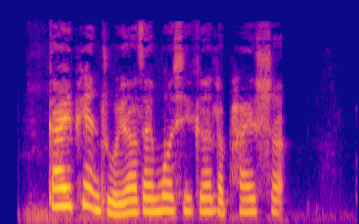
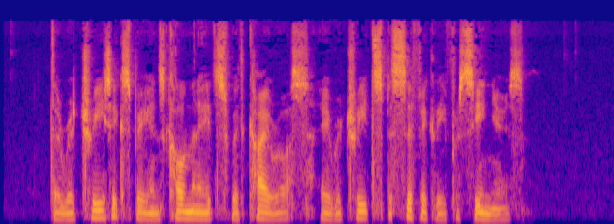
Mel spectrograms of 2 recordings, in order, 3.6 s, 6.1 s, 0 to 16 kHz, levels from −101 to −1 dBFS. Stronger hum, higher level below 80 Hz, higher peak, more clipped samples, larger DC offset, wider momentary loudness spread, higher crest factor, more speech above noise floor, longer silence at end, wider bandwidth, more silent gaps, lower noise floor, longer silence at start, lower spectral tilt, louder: neither; about the same, -56 dBFS vs -58 dBFS; first, 0 dBFS vs -6 dBFS; neither; neither; about the same, 11 LU vs 12 LU; about the same, 18 dB vs 20 dB; about the same, 48 dB vs 45 dB; second, 0.75 s vs 0.9 s; about the same, 11 kHz vs 11.5 kHz; neither; second, -65 dBFS vs -69 dBFS; about the same, 0.4 s vs 0.5 s; first, -6.5 dB/octave vs -2.5 dB/octave; first, -18 LUFS vs -22 LUFS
